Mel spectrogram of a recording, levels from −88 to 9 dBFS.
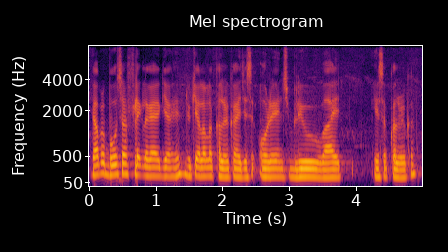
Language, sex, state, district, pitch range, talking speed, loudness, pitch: Hindi, male, Arunachal Pradesh, Lower Dibang Valley, 130-155 Hz, 275 wpm, -14 LUFS, 135 Hz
